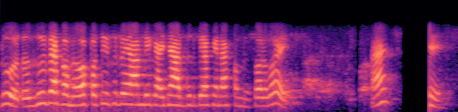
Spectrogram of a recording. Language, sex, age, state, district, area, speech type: Maithili, female, 60+, Bihar, Sitamarhi, rural, conversation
